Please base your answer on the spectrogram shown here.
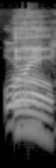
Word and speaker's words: Horry: I pronounced it wrong. It's Horry County.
